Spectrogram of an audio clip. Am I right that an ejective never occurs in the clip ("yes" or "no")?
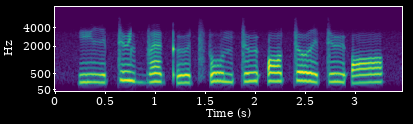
no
